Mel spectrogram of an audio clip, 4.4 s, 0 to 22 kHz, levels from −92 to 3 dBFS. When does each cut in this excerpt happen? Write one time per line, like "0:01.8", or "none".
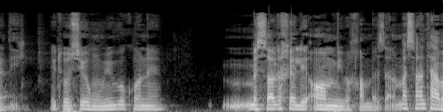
none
